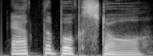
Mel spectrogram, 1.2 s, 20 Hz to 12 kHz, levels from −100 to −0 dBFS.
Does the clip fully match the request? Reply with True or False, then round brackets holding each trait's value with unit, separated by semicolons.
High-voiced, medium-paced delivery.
False (155 Hz; 155 wpm)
